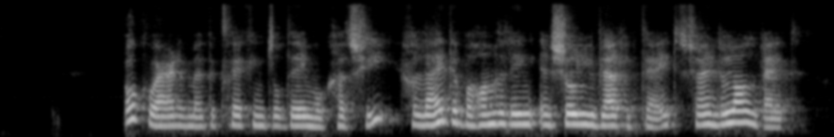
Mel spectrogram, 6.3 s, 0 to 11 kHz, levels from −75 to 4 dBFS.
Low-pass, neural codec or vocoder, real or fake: 9.9 kHz; codec, 16 kHz in and 24 kHz out, 0.6 kbps, FocalCodec, streaming, 2048 codes; fake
